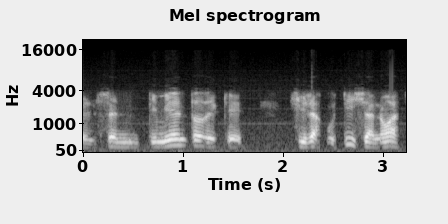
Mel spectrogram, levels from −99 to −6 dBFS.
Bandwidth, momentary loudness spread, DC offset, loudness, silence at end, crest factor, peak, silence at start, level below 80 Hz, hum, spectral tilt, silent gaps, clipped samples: 6.4 kHz; 9 LU; under 0.1%; -21 LUFS; 0.1 s; 18 dB; -2 dBFS; 0 s; -64 dBFS; none; -6.5 dB/octave; none; under 0.1%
